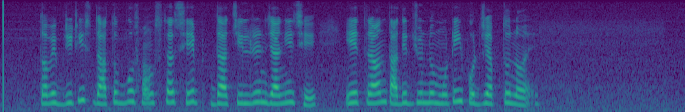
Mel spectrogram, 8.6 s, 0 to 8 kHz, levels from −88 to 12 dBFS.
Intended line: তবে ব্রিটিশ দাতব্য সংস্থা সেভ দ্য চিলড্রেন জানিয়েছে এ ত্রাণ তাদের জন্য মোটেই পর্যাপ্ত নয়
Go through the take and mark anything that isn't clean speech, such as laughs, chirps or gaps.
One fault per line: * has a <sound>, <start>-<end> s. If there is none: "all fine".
all fine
